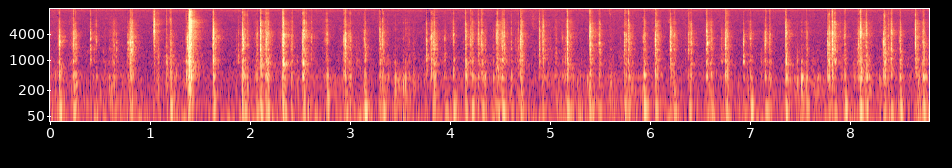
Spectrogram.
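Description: A black plastic computer keyboard held vertically beside the mic is tapped by fingertips on the keys, producing around forty quick, dry, bright clicks in an uneven patter. Each click dies away almost instantly, with a soft low thump under the sharp tap and one louder click near the start.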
